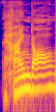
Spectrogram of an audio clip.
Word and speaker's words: Heimdall: of the guy that the british time doll heimdall yeah that's how it's pronounced okay i i don't remember with it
